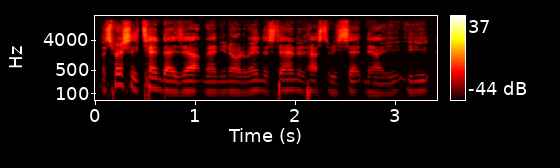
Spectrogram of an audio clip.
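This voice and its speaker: A man hosting a casual podcast chat, animated and swearing freely, acting out what people say. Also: mid-range voice, racing, smooth, dry recording. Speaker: podcast host.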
